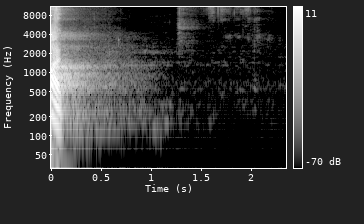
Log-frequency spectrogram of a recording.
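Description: The last word of a man's speech trailing off into a short breathy tail, then near silence from about half a second in.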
